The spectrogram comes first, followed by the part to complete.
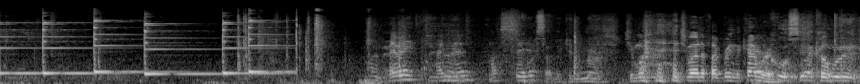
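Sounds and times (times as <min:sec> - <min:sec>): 
electronic doorbell chiming a tune: 0:00.0 - 0:03.1
speech: 0:04.0 - 0:08.5.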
